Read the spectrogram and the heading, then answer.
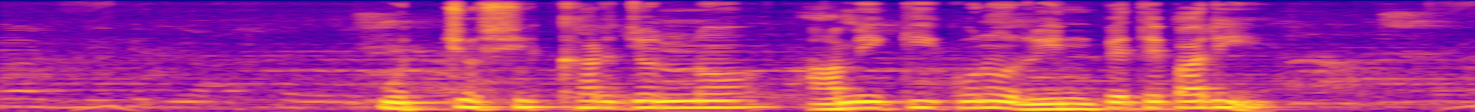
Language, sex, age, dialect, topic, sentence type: Bengali, male, 51-55, Standard Colloquial, banking, question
